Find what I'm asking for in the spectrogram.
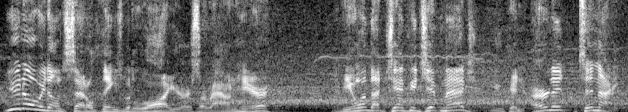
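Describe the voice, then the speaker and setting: A man's voice: fairly high pitch, huge pitch swings, normal speed, creaky, noisy background, exaggerated voice. A man playing a brash, commanding authority figure in a wrestling video game cutscene, speaking emphatically.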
